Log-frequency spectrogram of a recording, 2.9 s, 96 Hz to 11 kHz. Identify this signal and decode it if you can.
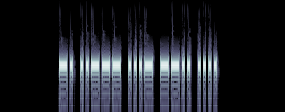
Morse code, heard as a keyed tone, about 41 wpm, 700 Hz. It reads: N2VZH
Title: USA Call Signs - 5 Characters - 45wpm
